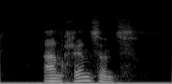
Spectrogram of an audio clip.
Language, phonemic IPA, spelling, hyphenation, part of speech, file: Dutch, /ˌaːnˈɣrɛn.zənt/, aangrenzend, aan‧gren‧zend, verb, Nl-aangrenzend.ogg
- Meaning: adjacent, bordering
